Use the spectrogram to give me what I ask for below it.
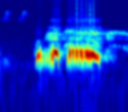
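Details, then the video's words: Spotted dove close by singing in the giọng thổ style with a little đồng: a quick double coo, then a sustained vibrating coo that slides down at its end, in a quiet setting. "cu gáy giọng thổ pha tí đồng"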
